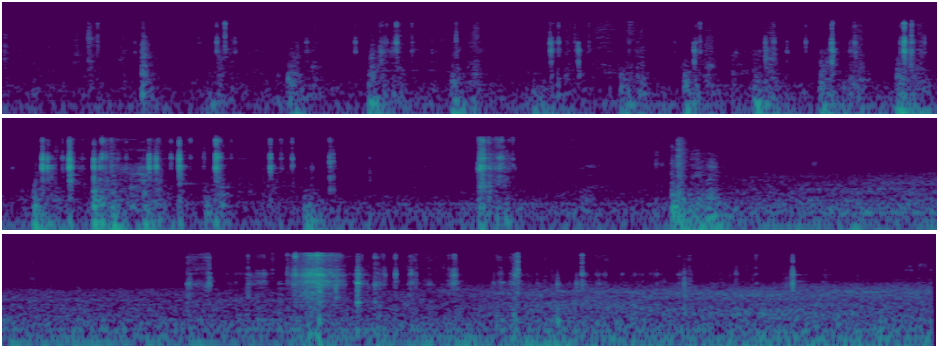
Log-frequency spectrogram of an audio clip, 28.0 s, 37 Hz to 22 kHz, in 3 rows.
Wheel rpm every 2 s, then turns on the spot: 0, 0, 0, 0, 0, 0, 0, 0, 0, 0, 0, 0, 0, 0.
none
